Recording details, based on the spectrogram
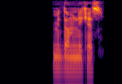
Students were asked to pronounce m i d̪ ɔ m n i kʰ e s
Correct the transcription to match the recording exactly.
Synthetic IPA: m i d̪ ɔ m n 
